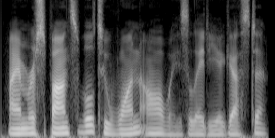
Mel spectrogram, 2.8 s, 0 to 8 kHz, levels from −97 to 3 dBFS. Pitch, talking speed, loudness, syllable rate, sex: 105 Hz, 175 wpm, -21 LUFS, 6.3 syllables/s, male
